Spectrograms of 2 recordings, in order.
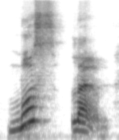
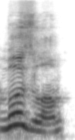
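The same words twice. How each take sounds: First: The middle consonant is a hissing s sound. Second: The middle consonant is a buzzing z sound. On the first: The speaker calls it right. "M U S" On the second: The speaker calls it wrong. "not M U Z"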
